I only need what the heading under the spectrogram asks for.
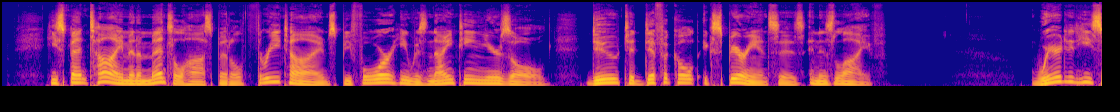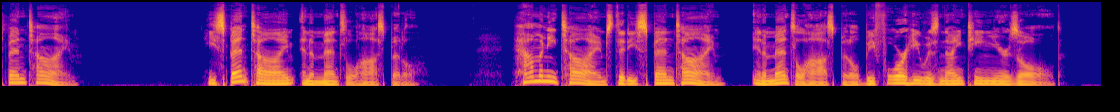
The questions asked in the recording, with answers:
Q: How many times did he spend time in a mental hospital before he was 19 years old?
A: He spent time in a mental hospital 3 times before he was 19 years old.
